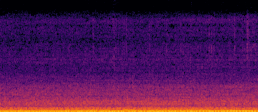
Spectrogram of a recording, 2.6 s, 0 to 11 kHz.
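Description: Steady low road rumble and engine drone inside a 1997 Mitsubishi GTO cruising smoothly, a quiet, even cabin hum with no creaks and no talking.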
